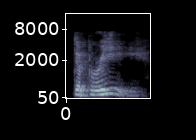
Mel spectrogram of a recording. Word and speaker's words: debris: Debris, debris.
